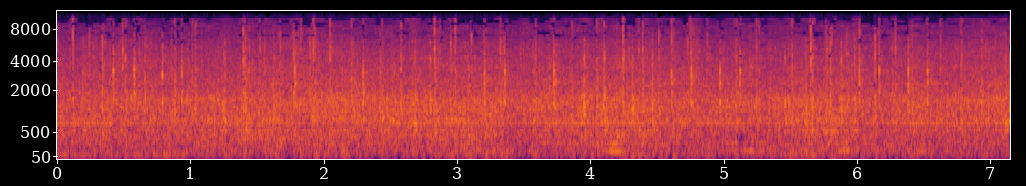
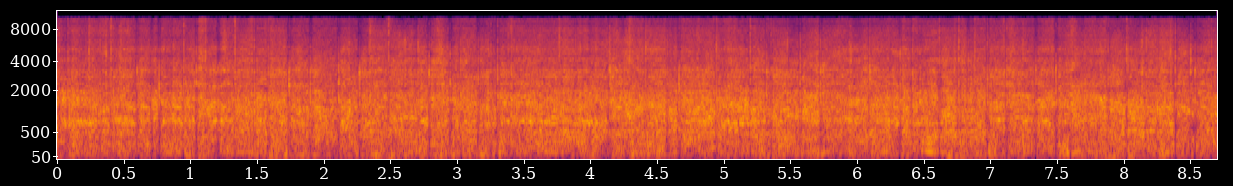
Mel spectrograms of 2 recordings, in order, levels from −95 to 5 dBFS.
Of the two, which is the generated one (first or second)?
second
